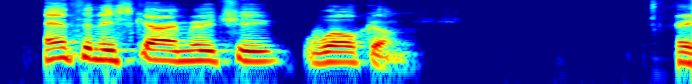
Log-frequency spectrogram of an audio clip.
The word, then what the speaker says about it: Scaramucci: was a pejorative but that's the third syllable of my last name and i had a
